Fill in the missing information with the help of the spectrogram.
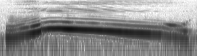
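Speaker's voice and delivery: high, drawn-out spooky woo; ghostly moan. Acted. Piglet hiding in the dark moans to scare his friends, ghostly woo.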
